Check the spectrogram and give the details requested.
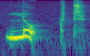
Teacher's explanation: one of those words that sounds like it ends in t. But that is one of the sounds for suffix ed.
